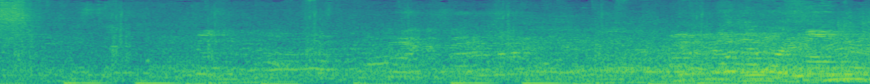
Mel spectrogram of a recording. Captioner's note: vendors chatter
